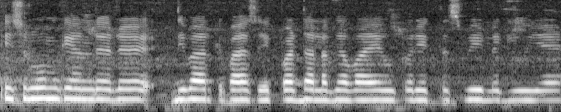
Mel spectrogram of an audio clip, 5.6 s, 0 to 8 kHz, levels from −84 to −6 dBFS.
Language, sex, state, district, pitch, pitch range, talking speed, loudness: Hindi, female, Rajasthan, Bikaner, 225 Hz, 220-235 Hz, 205 wpm, -14 LUFS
